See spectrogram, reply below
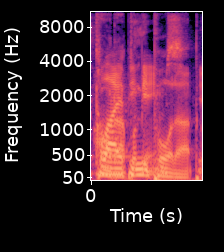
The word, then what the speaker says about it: Calliope: Is it Calliope? I know I'm off. – I think that's right.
